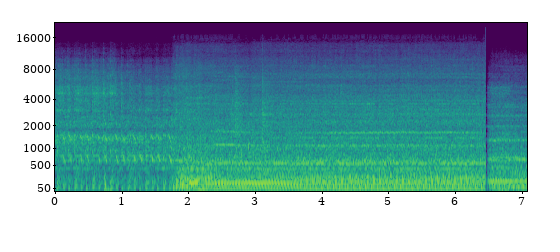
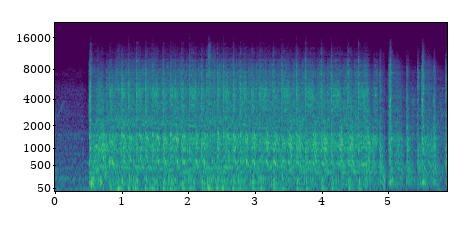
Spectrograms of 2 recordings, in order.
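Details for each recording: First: Tuff Bilt tractor after carb chem-dip cleaning (dirty float and needle sticking, flooding) and cleaned spark plugs; fires after a few seconds of churning and settles into smooth, steady even idle; normal running. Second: Tuff Bilt tractor after carb cleaning, fouled plugs and oil change with overfilled oil drained; sluggish, uneven starter churning about four turns a second, never catches; slow cranking, battery needs charging.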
